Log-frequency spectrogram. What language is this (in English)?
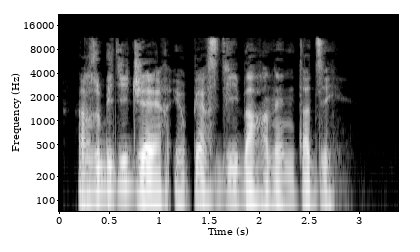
Breton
